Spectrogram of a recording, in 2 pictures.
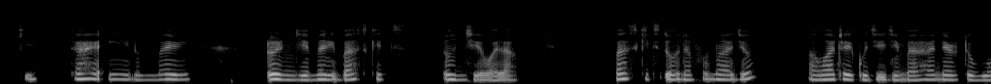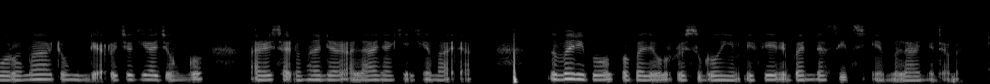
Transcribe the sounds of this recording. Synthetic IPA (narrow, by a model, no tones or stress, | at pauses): kʰɛ | tahaʔinɗumːaɾi | ɗɔnd͡ʒɛmaɾibaskɛt | ɗɔnd͡ʒɛwala | b̥askitɗɔnafumad͡ʒum | ʔawatajkud͡ʒɛ̰d͡ʒimaɦandɛɾtɔbɔɾɔmatɔhundɛ̰a̰ɗɔd͡ʒoɡihad͡ʒɔŋɡɔʔa̰ɾɛsa̰ɗumhandɛɾa̰laɲakɛkɛma̰ɗa̰ | ɗɔmaɾibɔbabalɛwrɛsuɡɔhimɓɛfɛɾɛ̰bandasitɛ̰mṵlaɲata̰man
